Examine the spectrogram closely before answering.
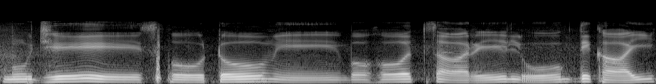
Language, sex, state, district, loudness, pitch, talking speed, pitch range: Hindi, male, Madhya Pradesh, Katni, -15 LUFS, 115 Hz, 75 wpm, 105-120 Hz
